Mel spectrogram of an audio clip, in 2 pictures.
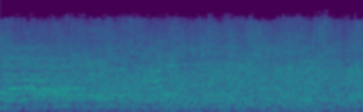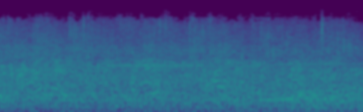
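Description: A crowd murmurs and chatters steadily in a large echoing hall.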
